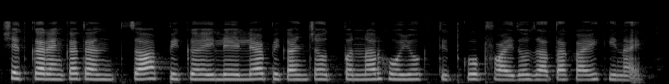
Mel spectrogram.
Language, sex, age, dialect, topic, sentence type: Marathi, female, 51-55, Southern Konkan, agriculture, question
